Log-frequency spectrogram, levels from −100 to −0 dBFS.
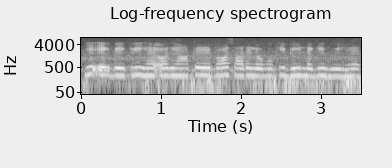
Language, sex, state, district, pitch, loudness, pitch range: Hindi, female, Chandigarh, Chandigarh, 230 Hz, -16 LUFS, 225-235 Hz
